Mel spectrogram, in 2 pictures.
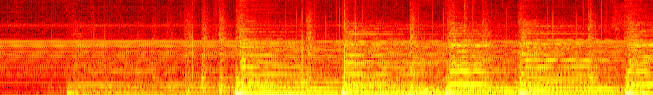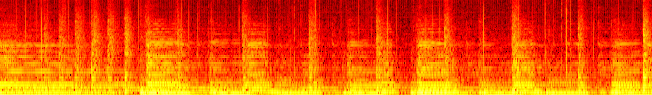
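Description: A folk song recording plays on M Crow Radio, with full rhythmic chords and a steady bouncing beat, loud, an instrumental stretch with no singing.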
